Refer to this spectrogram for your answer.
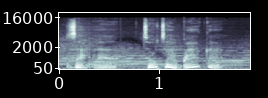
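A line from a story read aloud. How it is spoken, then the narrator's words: Quiet voice. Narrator (Vietnamese): Tân nhỏ giọng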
